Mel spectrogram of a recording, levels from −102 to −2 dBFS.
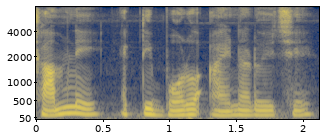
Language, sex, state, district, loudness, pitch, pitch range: Bengali, male, West Bengal, Cooch Behar, -19 LUFS, 125 Hz, 120-140 Hz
